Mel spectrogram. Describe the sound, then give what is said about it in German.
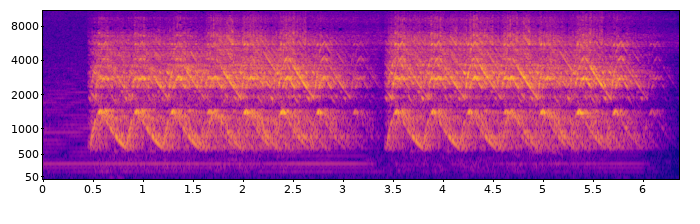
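A loud electronic earthquake monitoring alarm siren in Naples, Italy, set off when the many small earthquakes measured at the Phlegraean Fields exceed certain values, wailing in rapid, repeating upward sweeps in two long bursts split by a brief pause, clear with no voices. “So klingt es, wenn die vielen kleinen Erdbeben, die sie in Neapel messen, bestimmte Werte übersteigen.”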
